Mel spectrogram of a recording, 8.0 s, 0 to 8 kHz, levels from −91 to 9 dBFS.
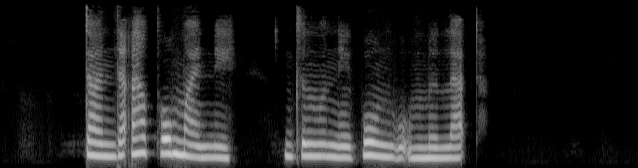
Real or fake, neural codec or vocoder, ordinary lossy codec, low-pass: fake; codec, 16 kHz, 0.5 kbps, X-Codec, WavLM features, trained on Multilingual LibriSpeech; MP3, 48 kbps; 7.2 kHz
